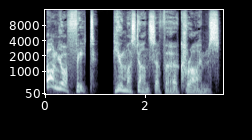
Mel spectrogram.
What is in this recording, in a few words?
Male Night Elf; Kurtrus; Cariel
